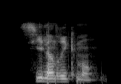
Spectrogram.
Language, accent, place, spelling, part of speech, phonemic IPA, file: French, France, Lyon, cylindriquement, adverb, /si.lɛ̃.dʁik.mɑ̃/, LL-Q150 (fra)-cylindriquement.wav
- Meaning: cylindrically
